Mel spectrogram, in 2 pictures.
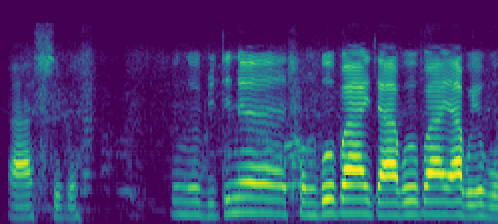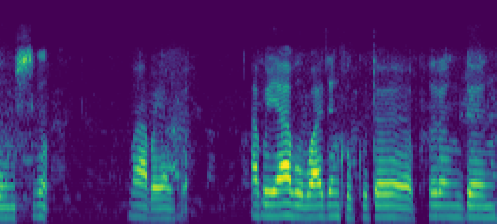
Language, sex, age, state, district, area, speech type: Bodo, female, 60+, Assam, Chirang, rural, spontaneous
